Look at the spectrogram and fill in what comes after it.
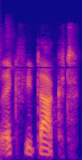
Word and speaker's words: Aquädukt: Und dann gibt es noch in London die Aquädukt. – Haben Sie damit auch Äquidakt. – zu tun? Oder, oder Aquädukt? – Aquädukt, genau.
